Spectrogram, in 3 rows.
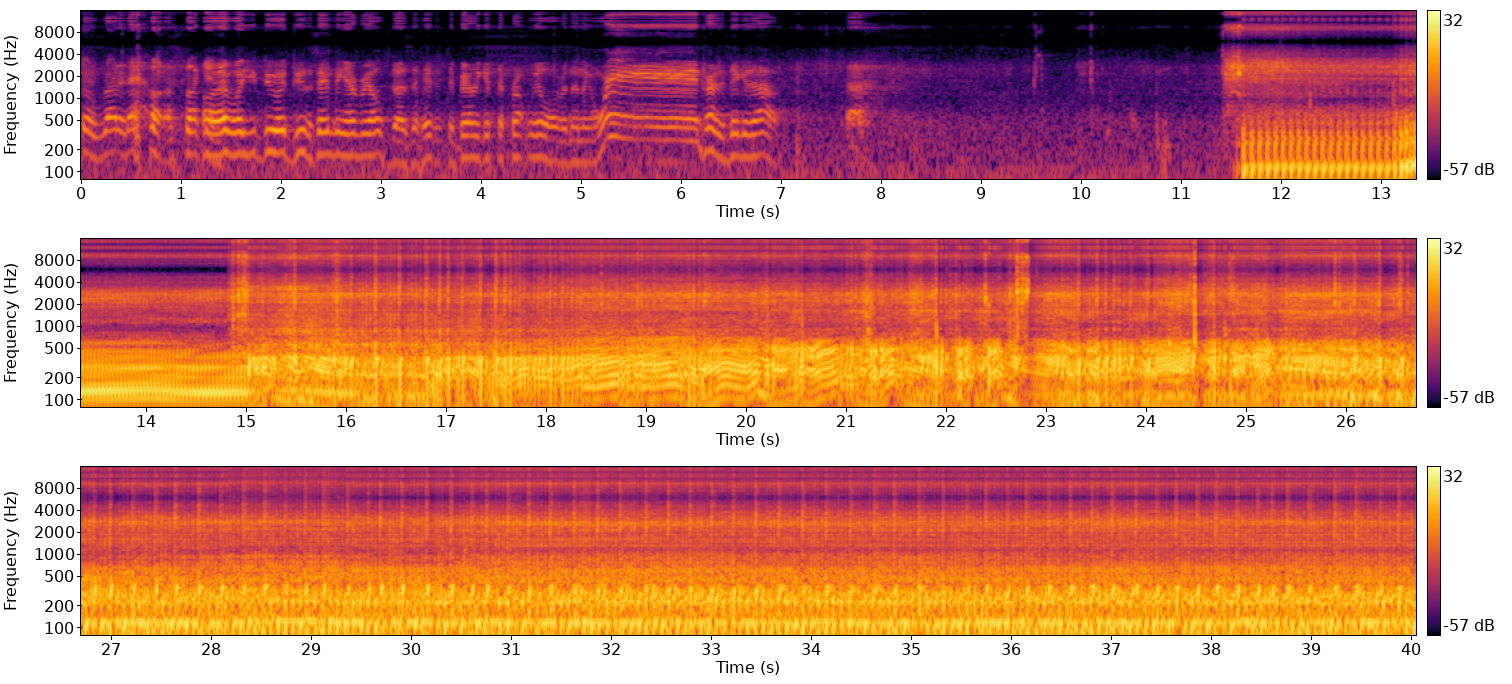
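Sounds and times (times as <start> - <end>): dirt bike engine: 11.4 - 40.0.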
